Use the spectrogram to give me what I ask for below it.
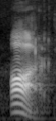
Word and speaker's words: hour: The initial H is silent. For example, HOUR.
